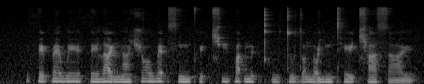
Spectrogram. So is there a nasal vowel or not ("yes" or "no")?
yes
